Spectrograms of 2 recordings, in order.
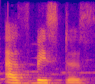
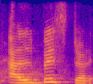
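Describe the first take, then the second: First: It starts with 'as' and ends in 'tos'. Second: It starts with 'al' and ends in 'ar'. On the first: The speaker calls it right. "আমরা কথাটা কি বলবো?" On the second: The speaker calls it wrong. "অনেকেই এই অ্যাসবেস্টসটাকে ভুল উচ্চারণ করি"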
